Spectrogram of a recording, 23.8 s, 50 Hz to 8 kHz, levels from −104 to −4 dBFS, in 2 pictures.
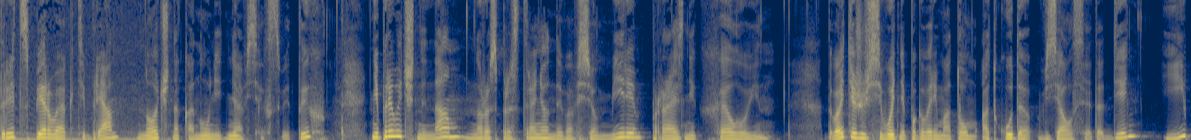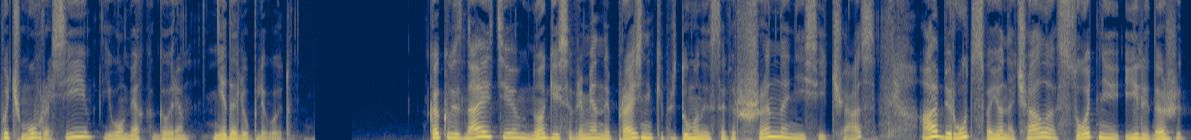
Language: Russian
